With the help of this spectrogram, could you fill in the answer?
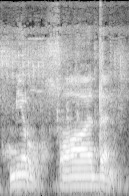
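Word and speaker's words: مرصادا: Contoh mirsadan. Ini ra-nya, ra sukun didahului atau sebelum ra sukun itu kasrah, mir, berhadapan atau bertemu dengan huruf isti'la berupa sad. Mirsadan. Jadi bacanya mir, bukan mir.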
